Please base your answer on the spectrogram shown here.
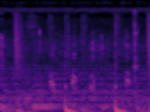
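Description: Chicken clucking in the video game Shrek Extra Large: two short, loud low cluck bursts stand out against a busy game-sound background.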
